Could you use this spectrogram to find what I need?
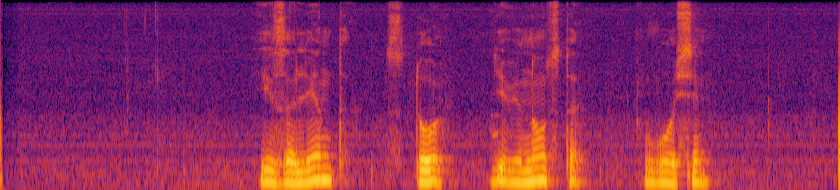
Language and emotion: Russian, neutral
